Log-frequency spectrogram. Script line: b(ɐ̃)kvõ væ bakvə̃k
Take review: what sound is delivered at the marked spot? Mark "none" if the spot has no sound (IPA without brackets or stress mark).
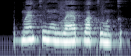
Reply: æ̃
